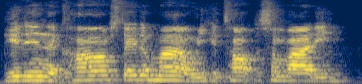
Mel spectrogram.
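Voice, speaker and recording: A man's voice: a little high, quick pace, roomy sound. Slangy laid-back podcast co-host man. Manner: laid-back, slangy, animated when ranting. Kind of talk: casual chat.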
